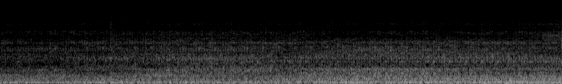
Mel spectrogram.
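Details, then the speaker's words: Polaris Trailboss 250 4x4 single-cylinder, rescued from scrap, running after pull start: low, slightly uneven idle loping under a steady rumble; idle set too low, about to be raised with the idle screw. "Just start back up. I might have to turn up the idle real quick for a sec."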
